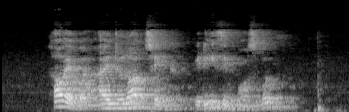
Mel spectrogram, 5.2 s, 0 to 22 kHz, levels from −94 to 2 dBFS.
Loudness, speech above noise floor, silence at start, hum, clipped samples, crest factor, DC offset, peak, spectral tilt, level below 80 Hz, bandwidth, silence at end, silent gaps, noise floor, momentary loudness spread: -17 LUFS; 47 dB; 0.8 s; none; under 0.1%; 18 dB; under 0.1%; 0 dBFS; -5 dB/octave; -54 dBFS; 7.6 kHz; 0.4 s; none; -63 dBFS; 23 LU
